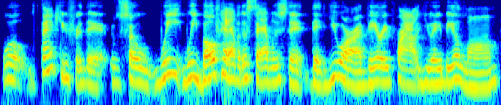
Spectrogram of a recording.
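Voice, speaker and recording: Gravelly-voiced male podcast host. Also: a little high, normal speed, fairly bright tone. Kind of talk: interview questions.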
